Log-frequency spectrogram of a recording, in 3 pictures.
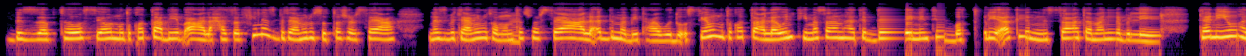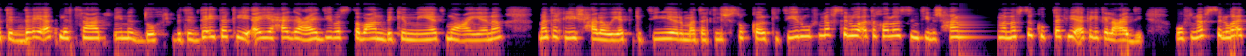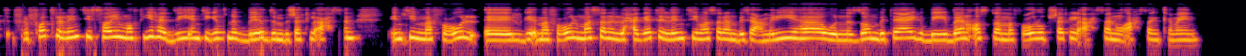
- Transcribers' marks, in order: distorted speech
- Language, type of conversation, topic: Arabic, advice, إزاي أقدر ألتزم بنظام أكل صحي بعد ما جرّبت رجيمات كتير قبل كده وما نجحتش؟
